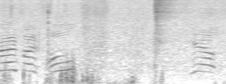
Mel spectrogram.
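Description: People talking briefly in short, indistinct bits of speech, over a rough low rumble from the outdoor microphone.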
